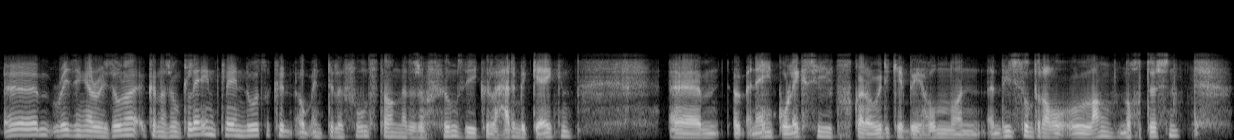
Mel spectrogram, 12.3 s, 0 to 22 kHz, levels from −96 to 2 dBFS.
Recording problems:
phone-call audio; nothing above 3.5 kHz

